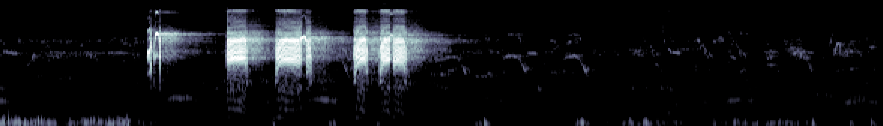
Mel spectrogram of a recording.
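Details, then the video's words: Black francolin in Sindh, Pakistan, giving a loud harsh grating call of four to five rasping notes in quick succession, high and broadband, followed by quiet low rumbling background noise. "Kala Teeter sindh Pakistan"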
